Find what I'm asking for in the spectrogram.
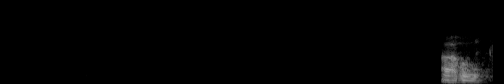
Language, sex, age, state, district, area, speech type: Dogri, male, 18-30, Jammu and Kashmir, Udhampur, rural, conversation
